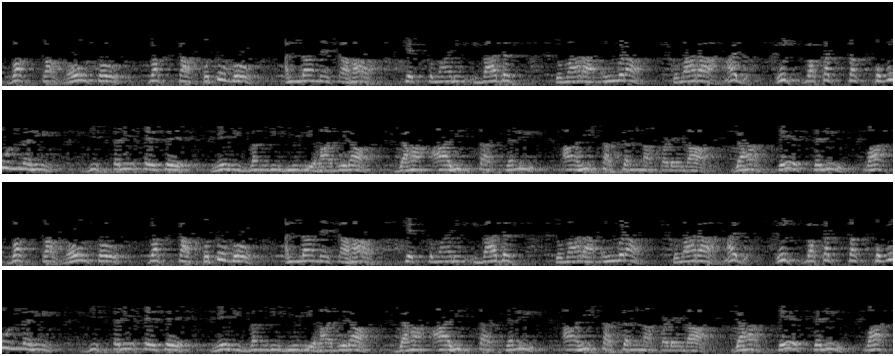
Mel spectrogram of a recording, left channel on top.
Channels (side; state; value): both; normal; correlation 0.74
